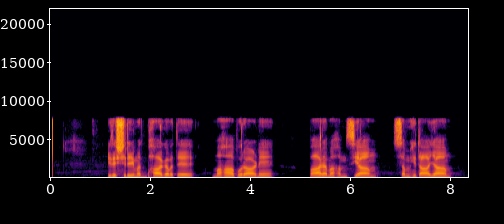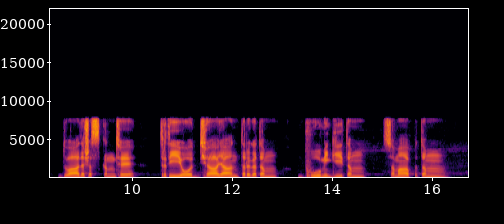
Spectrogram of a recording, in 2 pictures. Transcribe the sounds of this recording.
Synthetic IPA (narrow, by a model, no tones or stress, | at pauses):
it̪iʃɾiːmɐt̪̚bʱaːɡɐʋɐt̪eː | mɐɦaːpuɾaːɳeː | paːɾɐmɐɦɐmsjaːm | sɐmɦit̪aːjaːm | d̪ʋaːd̪ɐʃɐskɐnd̪ʰʱeː | t̪ɾɪt̪ijoːd̪ʱjaːjaːnt̪ɐɾɡɐt̪ɐm | bʱuːmiɡiːt̪ɐm | sɐmaːpt̪ɐm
